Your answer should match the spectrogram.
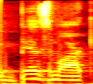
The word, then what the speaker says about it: Bismarck: starting with the fact they don't know how to say bismarck and the mysterious r comes in and i don't know why she was built in secret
